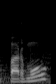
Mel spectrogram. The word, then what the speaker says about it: Parmú: En Facebook, Parmu nada más. Ah, con acento en la U.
